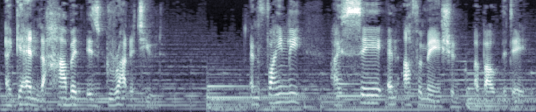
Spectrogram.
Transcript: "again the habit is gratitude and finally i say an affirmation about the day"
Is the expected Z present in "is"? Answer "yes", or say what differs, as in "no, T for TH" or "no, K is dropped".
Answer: yes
